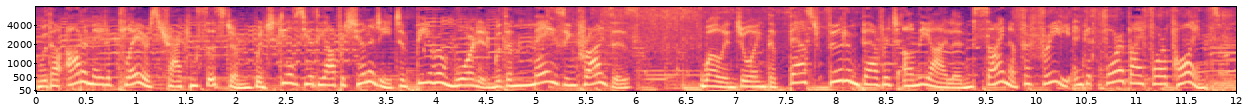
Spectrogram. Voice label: Asian English Commercial Casino; Curacao Marriot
